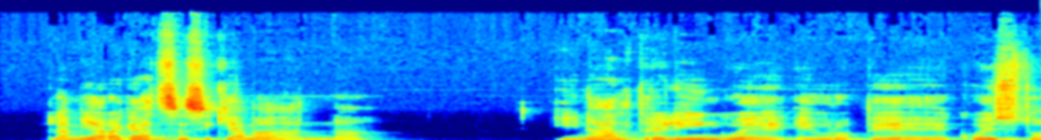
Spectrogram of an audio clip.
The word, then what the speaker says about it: Anna: Quindi sentite la differenza tra il nome Anna e il nome Ana?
